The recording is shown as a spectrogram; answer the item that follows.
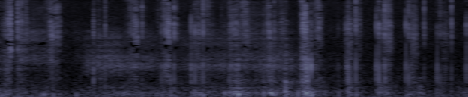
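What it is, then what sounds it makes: Concrete block wall. Fingernails and fingertips scratch and tap quickly and irregularly on the rough face of a grey concrete cinder block wall with mortar joints, outdoors. The result is a quiet run of gritty, bright scraping bursts mixed with short, dull taps.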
